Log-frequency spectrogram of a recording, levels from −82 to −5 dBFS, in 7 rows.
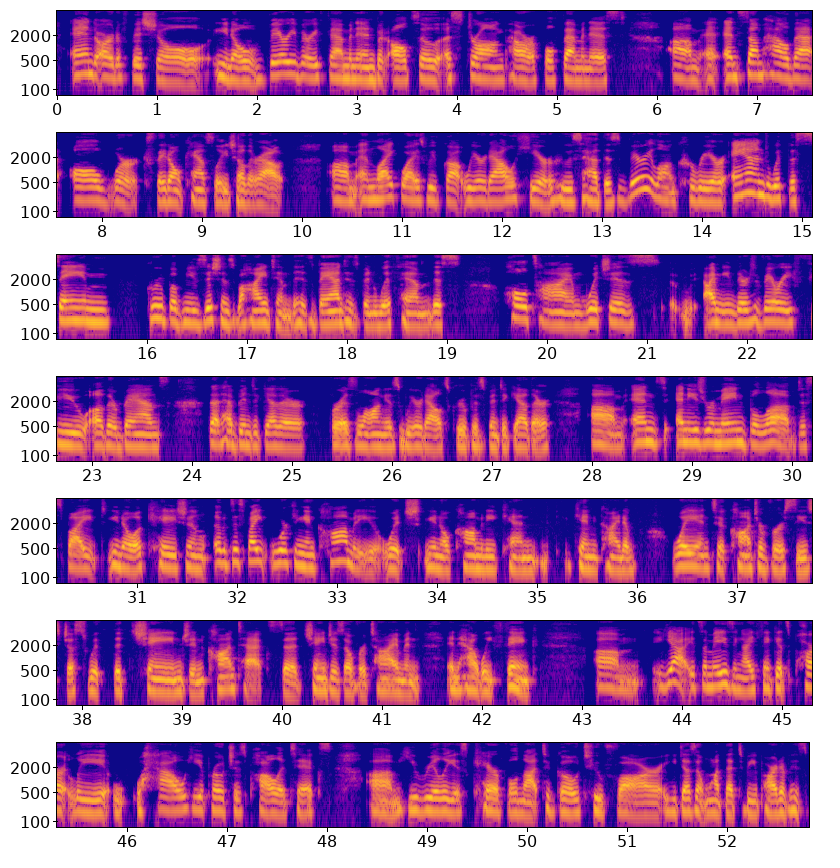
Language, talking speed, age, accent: English, 175 wpm, 30-49, American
